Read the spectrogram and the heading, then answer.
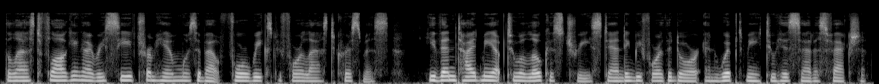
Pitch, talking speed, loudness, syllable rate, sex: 170 Hz, 225 wpm, -19 LUFS, 5.9 syllables/s, female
